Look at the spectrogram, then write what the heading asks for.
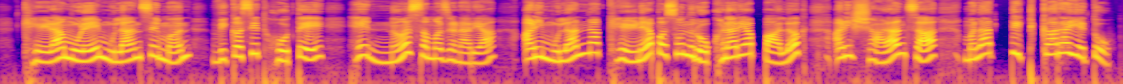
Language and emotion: Marathi, disgusted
